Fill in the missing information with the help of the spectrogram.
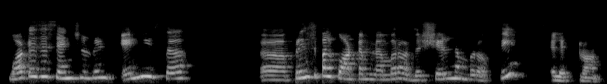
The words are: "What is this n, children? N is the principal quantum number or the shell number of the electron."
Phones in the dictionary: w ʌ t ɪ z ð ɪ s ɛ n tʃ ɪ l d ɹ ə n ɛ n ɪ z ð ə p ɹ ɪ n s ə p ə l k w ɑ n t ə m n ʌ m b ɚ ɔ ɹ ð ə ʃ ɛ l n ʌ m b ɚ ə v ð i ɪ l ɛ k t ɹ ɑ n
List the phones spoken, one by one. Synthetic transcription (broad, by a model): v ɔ t ɪ z s ɛ n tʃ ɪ l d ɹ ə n ɛ n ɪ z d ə p ɹ ɪ n s ə p ə l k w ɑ n t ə m n ʌ m b ɚ ɔ ɹ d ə ʃ ɛ l n ʌ m b ɚ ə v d i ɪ l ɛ k t ɹ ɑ n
